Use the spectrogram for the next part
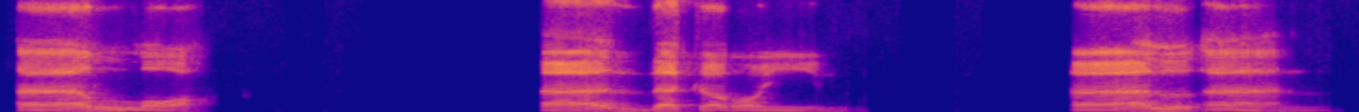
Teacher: boleh dibaca dengan mentashilkan hamzah yang kedua. Dibacanya Allah.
